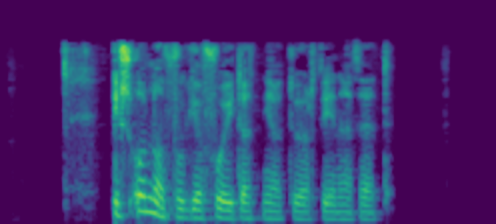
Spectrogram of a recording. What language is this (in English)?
Hungarian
